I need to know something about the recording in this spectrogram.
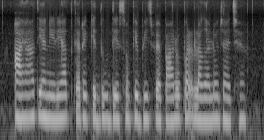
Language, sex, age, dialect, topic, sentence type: Maithili, female, 60-100, Angika, banking, statement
